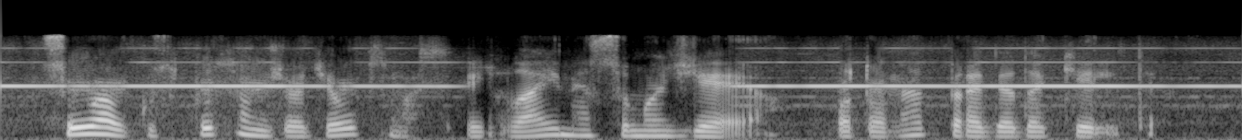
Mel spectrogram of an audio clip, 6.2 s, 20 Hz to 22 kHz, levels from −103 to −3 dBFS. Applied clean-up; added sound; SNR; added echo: neural diffusion model UNIVERSE++.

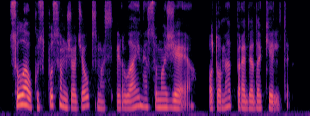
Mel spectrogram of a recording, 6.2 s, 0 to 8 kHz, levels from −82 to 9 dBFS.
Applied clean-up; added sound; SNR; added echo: neural mask model Resemble Enhance denoiser.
